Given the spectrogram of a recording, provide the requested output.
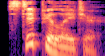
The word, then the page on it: stipulator: British English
